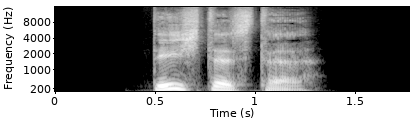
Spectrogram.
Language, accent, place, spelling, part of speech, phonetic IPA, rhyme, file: German, Germany, Berlin, dichteste, adjective, [ˈdɪçtəstə], -ɪçtəstə, De-dichteste.ogg
- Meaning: inflection of dicht: 1. strong/mixed nominative/accusative feminine singular superlative degree 2. strong nominative/accusative plural superlative degree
